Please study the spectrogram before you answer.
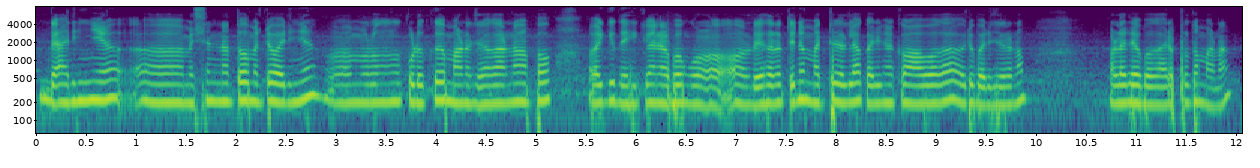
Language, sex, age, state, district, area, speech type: Malayalam, female, 45-60, Kerala, Pathanamthitta, rural, spontaneous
